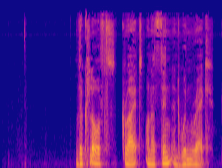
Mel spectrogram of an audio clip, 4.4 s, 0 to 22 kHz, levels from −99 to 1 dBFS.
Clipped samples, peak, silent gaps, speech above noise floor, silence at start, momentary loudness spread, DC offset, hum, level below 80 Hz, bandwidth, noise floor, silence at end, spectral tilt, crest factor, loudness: under 0.1%; -6 dBFS; none; 54 dB; 1.5 s; 8 LU; under 0.1%; none; -58 dBFS; 16 kHz; -80 dBFS; 0.25 s; -6 dB/octave; 22 dB; -27 LUFS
